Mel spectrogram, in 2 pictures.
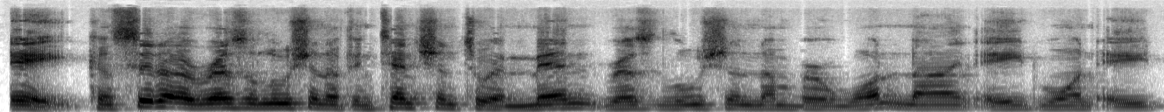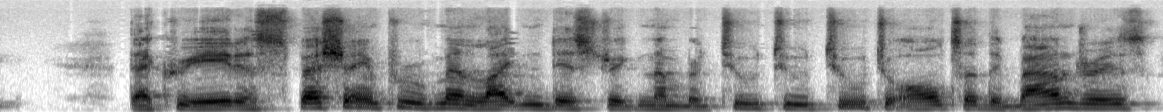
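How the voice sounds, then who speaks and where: A man's voice: mid-range voice, moderate pace, mellow. A man chairing a city meeting as mayor, brief and procedural.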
